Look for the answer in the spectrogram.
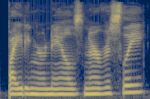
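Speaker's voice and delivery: ordinary delivery, nothing marked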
